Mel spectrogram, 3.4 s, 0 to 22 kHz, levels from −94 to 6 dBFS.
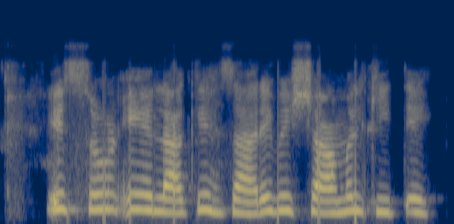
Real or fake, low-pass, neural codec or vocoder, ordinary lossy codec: real; 7.2 kHz; none; Opus, 16 kbps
